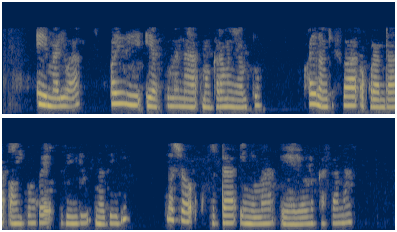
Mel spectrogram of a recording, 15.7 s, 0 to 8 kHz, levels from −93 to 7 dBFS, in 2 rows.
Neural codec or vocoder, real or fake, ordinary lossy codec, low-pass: none; real; AAC, 16 kbps; 7.2 kHz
